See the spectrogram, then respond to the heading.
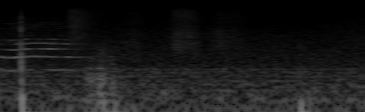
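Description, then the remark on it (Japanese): A cat named Lupin meows briefly, a short tonal cry near the start, followed by faint shuffling and a soft thump in otherwise quiet surroundings. “ルパンがうるさいね。”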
